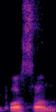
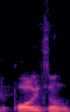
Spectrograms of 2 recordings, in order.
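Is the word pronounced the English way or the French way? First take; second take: French; English. First: It is pronounced the French way, pwah-SOHN. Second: It sounds like the English word poison. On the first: The speaker calls it right. "the French pronunciation" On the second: The speaker calls it wrong. "Don't say poison"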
